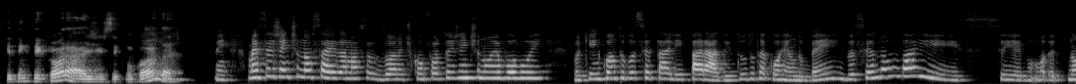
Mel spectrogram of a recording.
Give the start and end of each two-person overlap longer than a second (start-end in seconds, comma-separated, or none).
none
